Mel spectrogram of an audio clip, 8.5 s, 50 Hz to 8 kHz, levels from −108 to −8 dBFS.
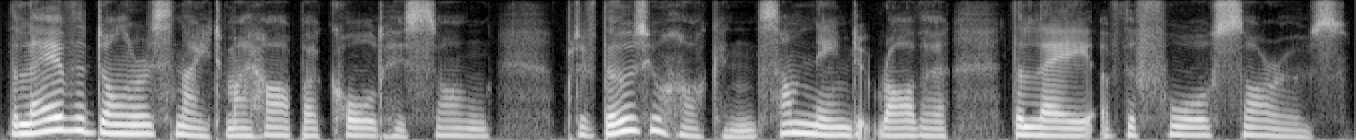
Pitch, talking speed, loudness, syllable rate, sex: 170 Hz, 185 wpm, -20 LUFS, 4.9 syllables/s, female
